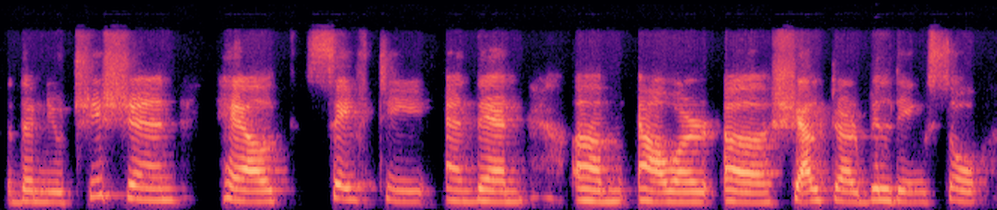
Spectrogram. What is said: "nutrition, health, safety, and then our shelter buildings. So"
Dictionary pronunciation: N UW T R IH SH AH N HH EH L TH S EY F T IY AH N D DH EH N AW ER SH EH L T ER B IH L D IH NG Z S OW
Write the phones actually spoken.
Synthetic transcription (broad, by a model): N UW T R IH SH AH N HH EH L T S EY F T IY AH N D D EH N AW ER SH EH L T ER B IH L D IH NG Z S OW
